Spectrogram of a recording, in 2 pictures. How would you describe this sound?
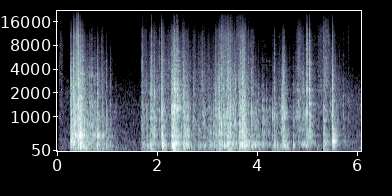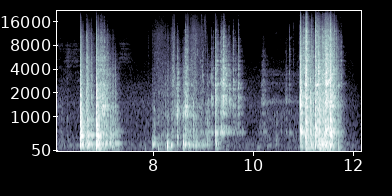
Sound effects > Human sounds and actions
OBJHsehld Dropping stuff into the trash bin
Dropping a plastic milk bottle, carborad box and empty soup cans into a plastic trash bin.
trash, container, bin, metallic, cardboard, bottle, metal, rubbish, cans, sfx, plastic, garbage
